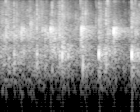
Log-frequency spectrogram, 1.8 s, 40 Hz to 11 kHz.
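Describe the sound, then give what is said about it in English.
An audience claps steadily in response to the announcement of 27 short-term missions for the coming year, a dense patter of many hands sustained without pause, moderately loud with a few sharper claps standing out. “You can clap for that or whatever you want to do.”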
